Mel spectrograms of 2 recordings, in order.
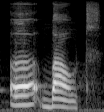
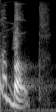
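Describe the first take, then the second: First: "about" broken in two, "uh", pause, "bout"; split, unnatural pronunciation. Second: Said in the usual way. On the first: Shown as a demonstration. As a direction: separate the first sound of "about" from "bout". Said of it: "but we don't say about". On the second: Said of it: "While pronouncing it, we say about".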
